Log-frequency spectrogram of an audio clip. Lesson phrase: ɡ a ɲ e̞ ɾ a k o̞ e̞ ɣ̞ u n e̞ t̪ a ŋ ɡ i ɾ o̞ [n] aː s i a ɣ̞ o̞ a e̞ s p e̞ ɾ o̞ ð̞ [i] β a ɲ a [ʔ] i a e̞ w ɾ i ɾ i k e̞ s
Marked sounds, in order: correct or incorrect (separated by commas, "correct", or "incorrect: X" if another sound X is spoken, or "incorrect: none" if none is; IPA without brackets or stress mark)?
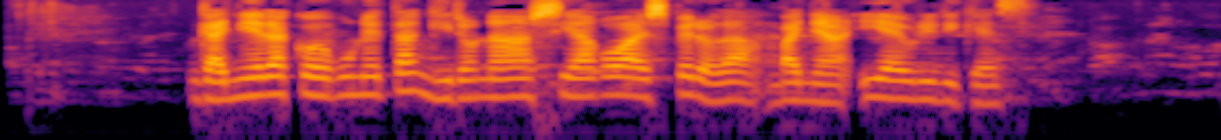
correct, incorrect: a, correct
